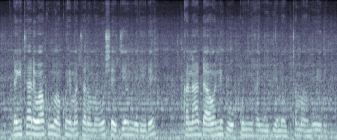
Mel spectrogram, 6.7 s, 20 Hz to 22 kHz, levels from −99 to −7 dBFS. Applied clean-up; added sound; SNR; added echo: none; Engine; 10 dB; none.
